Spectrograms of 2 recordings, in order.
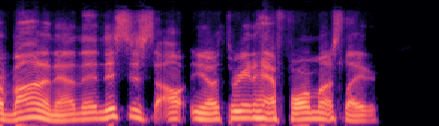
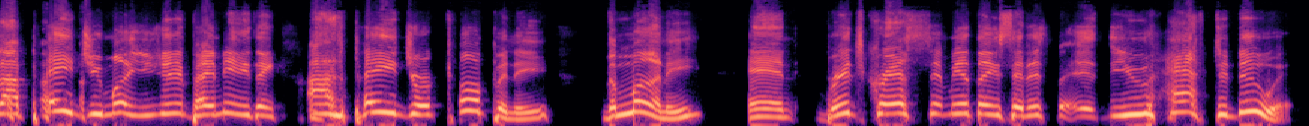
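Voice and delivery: retold exasperated outburst; 9 semitones higher than usual. Retold angry phone call.

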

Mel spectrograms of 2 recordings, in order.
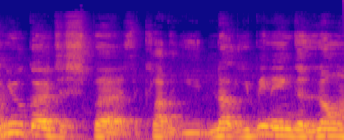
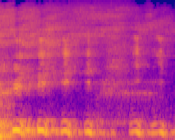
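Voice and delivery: high-pitched breathy giggle; 7 semitones higher than usual. Real, not acted. Laughter at own joke.

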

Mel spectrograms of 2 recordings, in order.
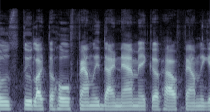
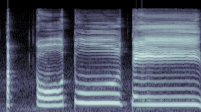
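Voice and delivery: much higher, louder, slow teasing call-out; mock disbelief; 10 dB louder, much slower than usual. Teasing Anthony Davis about saying Taco Tuesday, higher, louder and slow. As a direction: drag it out like you caught him.

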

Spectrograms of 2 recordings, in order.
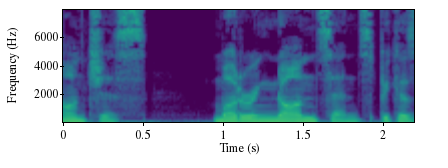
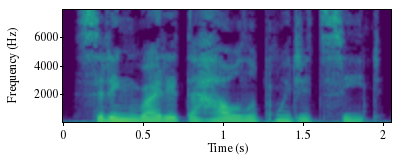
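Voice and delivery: ordinary delivery, nothing marked

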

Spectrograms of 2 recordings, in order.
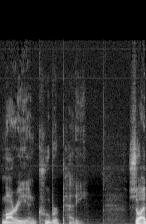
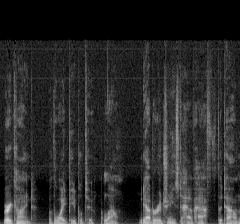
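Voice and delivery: dry, quiet sarcasm; sarcastic; 4 semitones lower, 8 dB quieter, faster than usual. Real, not acted. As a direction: murmur it with biting irony. Sarcastic remark on colonial history.

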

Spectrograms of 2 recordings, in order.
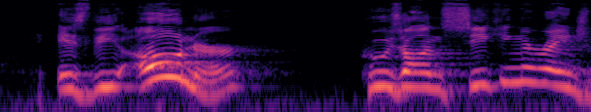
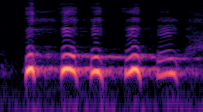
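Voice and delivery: loud, high laugh at himself; sudden hearty laugh; burst of laughter; 9 dB louder than usual. Real, not acted. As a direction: laugh out at your own foolishness. Laughing at his past self.

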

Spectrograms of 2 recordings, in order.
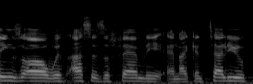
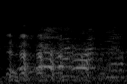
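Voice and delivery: a sudden squeaky giggle, much higher; high burst of laughter; 14 semitones higher, 7 dB quieter than usual. Real, not acted. Laughing at his own toothless joke to the congregation, high giggle. Joking about preaching toothless.

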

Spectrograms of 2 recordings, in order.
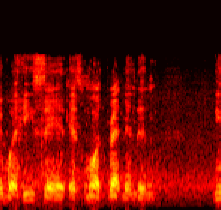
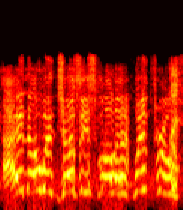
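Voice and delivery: high falsetto mock woman, drawn out; high mock voice of Gail crying victim; 8 dB louder, slower than usual. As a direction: squeal it like a dramatic victim. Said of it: "She'll be like".

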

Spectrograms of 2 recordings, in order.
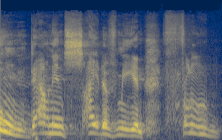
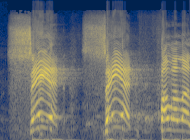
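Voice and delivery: much higher, loud yell of say it; shouting urging; 9 semitones higher, 7 dB louder than usual. Retold or imitated. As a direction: yell at him to say it. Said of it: "And she's".

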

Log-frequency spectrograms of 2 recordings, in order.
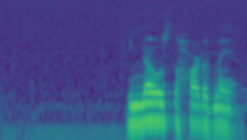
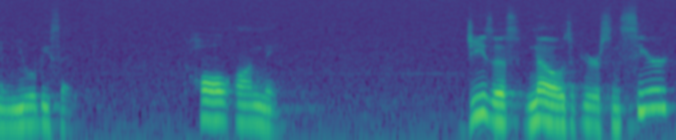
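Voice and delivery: normal talking voice

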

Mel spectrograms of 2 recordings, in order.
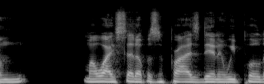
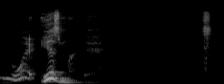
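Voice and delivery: much higher, very soft and slow, lost; stunned sad dad-less kid; 10 semitones higher, 14 dB quieter, much slower than usual. Retold or imitated. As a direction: ask it like a kid staring at the TV, barely breathing. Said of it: "sat back like".

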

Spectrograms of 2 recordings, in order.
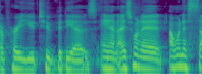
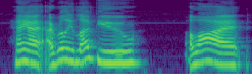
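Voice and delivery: higher, louder mock call across the water; retold yell; 7 semitones higher, 4 dB louder than usual. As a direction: call it out across the lake to him. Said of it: "she yelled it again".

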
